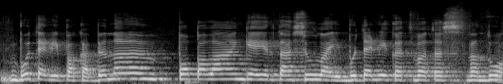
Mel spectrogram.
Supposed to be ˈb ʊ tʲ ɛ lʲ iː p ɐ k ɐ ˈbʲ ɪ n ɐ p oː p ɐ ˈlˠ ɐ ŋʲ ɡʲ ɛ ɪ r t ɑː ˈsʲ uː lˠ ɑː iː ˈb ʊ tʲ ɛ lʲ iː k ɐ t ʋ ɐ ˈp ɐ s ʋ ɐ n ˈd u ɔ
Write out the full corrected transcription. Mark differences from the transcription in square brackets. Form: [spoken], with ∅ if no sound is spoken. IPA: ˈb ʊ tʲ ɛ lʲ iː p ɐ k ɐ ˈbʲ ɪ n ɐ p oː p ɐ ˈlˠ ɐ ŋʲ ɡʲ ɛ ɪ r t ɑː ˈsʲ uː lˠ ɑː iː ˈb ʊ tʲ ɛ lʲ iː k ɐ t ʋ ɐ [ˈt] ɐ s ʋ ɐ n ˈd u ɔ

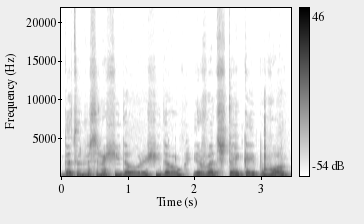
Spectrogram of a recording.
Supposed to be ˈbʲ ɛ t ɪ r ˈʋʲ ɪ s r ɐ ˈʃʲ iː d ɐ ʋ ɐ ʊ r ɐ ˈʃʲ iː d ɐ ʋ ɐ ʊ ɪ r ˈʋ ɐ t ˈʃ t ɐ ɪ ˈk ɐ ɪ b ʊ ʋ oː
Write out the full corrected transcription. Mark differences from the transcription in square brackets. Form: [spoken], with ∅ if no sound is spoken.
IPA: ˈbʲ ɛ t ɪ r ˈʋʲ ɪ s r ɐ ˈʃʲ iː d ɐ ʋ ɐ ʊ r ɐ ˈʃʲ iː d ɐ ʋ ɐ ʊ ɪ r ˈʋ ɐ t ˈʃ t ɐ ɪ ˈk ɐ ɪ b ʊ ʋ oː

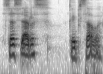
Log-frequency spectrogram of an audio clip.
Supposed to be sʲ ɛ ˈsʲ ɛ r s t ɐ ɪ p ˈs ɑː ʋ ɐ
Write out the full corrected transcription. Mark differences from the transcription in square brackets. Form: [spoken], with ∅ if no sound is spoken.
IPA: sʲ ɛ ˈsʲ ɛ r s [k] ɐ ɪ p ˈs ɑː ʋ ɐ

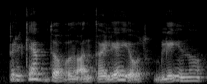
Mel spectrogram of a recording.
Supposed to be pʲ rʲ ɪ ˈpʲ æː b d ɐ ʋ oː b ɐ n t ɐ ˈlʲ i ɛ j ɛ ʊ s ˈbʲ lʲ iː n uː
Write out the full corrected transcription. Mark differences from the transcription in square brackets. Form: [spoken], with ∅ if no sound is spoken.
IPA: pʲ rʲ ɪ [ˈkʲ] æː b d ɐ ʋ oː [∅] ɐ n t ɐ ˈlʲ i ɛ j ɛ ʊ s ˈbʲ lʲ iː n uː

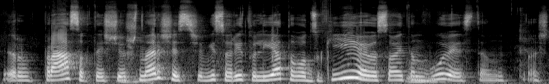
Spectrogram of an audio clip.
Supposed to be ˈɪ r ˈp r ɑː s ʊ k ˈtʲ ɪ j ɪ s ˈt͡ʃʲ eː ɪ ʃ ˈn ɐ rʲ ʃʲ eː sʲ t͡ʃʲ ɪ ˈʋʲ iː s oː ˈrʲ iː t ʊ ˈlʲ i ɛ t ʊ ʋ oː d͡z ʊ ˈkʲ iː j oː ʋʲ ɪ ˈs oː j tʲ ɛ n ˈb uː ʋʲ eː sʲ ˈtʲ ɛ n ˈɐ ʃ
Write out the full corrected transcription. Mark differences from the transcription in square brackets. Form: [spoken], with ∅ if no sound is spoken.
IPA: ˈɪ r ˈp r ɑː s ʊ k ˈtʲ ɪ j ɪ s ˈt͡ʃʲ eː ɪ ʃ ˈn ɐ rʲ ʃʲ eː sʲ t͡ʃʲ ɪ ˈʋʲ iː s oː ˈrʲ iː t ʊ ˈlʲ i ɛ t ʊ ʋ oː d͡z ʊ ˈkʲ iː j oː ʋʲ ɪ ˈs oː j tʲ ɛ n ˈb uː ʋʲ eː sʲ ˈtʲ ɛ n ˈɐ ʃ

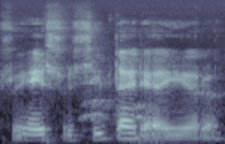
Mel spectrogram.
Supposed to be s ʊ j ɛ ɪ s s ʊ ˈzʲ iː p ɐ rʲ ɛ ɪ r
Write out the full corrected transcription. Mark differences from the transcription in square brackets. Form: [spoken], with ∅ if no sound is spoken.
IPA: s ʊ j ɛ ɪ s s ʊ [ˈsʲ] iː [t] ɐ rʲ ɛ ɪ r

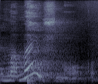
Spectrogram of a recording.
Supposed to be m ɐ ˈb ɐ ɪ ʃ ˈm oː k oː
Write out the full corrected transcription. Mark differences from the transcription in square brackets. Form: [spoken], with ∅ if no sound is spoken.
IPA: m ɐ [ˈm] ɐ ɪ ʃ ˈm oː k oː

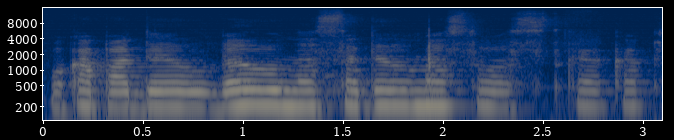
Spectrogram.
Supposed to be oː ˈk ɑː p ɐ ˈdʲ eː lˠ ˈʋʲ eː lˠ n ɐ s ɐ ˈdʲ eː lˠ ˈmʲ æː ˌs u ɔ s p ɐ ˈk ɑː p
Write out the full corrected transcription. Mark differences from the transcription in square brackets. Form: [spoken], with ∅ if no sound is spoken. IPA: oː ˈk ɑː p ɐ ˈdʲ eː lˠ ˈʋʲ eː lˠ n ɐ s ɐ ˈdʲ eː lˠ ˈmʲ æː ˌs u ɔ s [k] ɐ ˈk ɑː p

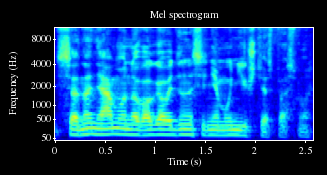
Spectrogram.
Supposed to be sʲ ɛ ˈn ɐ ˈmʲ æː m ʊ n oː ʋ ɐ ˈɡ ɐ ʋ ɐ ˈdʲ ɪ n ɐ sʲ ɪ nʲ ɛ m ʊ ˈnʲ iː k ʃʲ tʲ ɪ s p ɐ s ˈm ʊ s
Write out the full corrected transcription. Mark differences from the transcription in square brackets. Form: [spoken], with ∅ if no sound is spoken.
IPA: sʲ ɛ ˈn ɐ [ˈnʲ] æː m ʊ n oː ʋ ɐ ˈɡ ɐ ʋ ɐ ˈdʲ ɪ n ɐ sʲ ɪ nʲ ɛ m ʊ ˈnʲ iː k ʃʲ tʲ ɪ s p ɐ s ˈm ʊ s

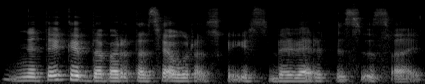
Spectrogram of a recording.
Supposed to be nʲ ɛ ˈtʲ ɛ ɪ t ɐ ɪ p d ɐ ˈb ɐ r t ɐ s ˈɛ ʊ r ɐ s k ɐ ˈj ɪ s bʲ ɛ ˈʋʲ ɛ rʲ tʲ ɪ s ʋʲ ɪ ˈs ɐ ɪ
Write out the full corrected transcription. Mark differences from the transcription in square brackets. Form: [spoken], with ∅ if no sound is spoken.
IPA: nʲ ɛ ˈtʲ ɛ ɪ [k] ɐ ɪ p d ɐ ˈb ɐ r t ɐ s ˈɛ ʊ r ɐ s k ɐ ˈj ɪ s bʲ ɛ ˈʋʲ ɛ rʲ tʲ ɪ s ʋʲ ɪ ˈs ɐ ɪ

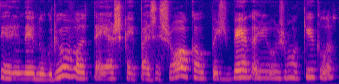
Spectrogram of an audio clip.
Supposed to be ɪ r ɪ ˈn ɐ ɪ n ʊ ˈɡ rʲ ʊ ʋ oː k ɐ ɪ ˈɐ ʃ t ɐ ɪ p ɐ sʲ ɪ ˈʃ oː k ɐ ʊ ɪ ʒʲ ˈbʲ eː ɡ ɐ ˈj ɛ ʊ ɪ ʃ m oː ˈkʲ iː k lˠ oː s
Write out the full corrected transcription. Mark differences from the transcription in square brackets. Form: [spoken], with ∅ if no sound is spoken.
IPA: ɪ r ɪ ˈn ɐ ɪ n ʊ ˈɡ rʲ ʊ ʋ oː [t] ɐ ɪ ˈɐ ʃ [k] ɐ ɪ p ɐ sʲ ɪ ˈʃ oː k ɐ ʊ ɪ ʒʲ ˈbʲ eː ɡ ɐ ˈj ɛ ʊ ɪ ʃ m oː ˈkʲ iː k lˠ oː s

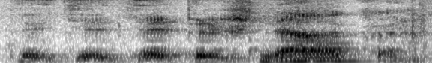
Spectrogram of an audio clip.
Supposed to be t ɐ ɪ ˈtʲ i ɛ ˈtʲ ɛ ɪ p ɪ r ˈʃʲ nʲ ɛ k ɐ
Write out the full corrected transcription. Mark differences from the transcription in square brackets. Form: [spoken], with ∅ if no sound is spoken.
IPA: t ɐ ɪ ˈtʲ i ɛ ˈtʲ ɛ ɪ p ɪ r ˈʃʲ nʲ [æ] k ɐ

